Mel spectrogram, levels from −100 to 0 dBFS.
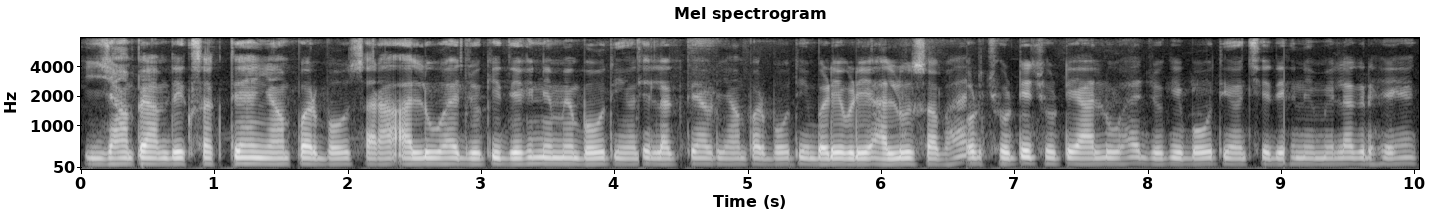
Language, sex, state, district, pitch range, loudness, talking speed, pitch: Maithili, male, Bihar, Kishanganj, 130-135 Hz, -19 LUFS, 275 wpm, 130 Hz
